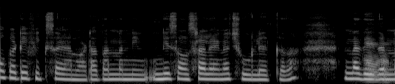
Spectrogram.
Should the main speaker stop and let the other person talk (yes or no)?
no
